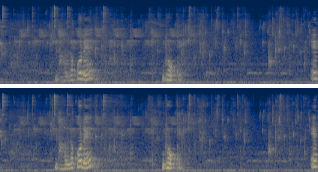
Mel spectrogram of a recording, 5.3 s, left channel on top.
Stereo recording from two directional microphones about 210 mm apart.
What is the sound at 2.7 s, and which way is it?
Speech, 55° right (ahead or behind).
